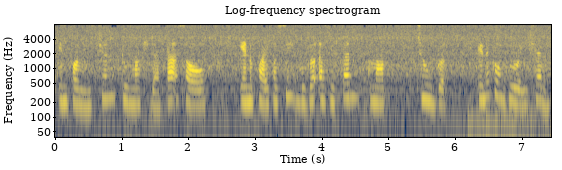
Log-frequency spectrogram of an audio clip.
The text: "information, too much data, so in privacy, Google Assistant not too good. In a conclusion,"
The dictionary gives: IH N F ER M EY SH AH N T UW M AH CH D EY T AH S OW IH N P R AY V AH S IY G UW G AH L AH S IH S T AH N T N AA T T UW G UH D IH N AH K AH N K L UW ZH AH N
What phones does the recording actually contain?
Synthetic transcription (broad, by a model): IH N F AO M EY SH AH N T UW M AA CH D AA T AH S OW IH N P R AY F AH S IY G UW G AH L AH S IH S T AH N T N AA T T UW G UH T IH N AH K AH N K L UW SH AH N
